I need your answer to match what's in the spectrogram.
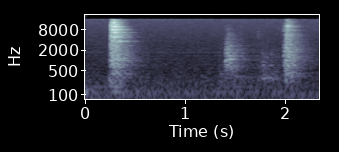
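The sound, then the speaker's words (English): Three sharp metallic clatters spaced irregularly, cutlery being rummaged through in a cutlery drawer while looking for a bottle opener, moderately loud with quiet gaps between. “There's usually a bottle opener. Cutlery drawer.”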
